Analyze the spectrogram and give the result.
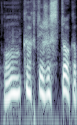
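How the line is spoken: Moaning. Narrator (Russian): простонал он

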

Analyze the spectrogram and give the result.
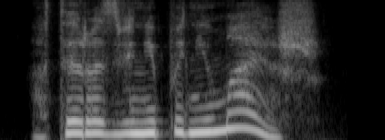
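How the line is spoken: Sad, sighing reply. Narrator (Russian): Вздохнув, грустно ответила Таня

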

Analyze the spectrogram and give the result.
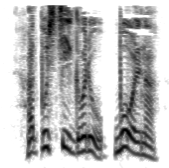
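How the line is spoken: Shouting. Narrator (Russian): крикнул Алексей

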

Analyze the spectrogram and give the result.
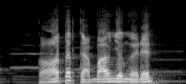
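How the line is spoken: Harsh, stressed words. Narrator (Vietnamese): Bà gằn giọng

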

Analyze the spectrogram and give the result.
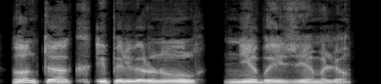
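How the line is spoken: Through gritted teeth. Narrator (Russian): процедил Невельской

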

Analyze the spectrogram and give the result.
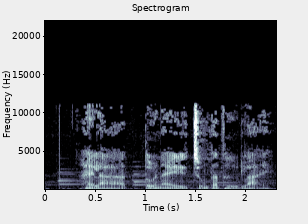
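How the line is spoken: Whisper in ear. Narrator (Vietnamese): Nam Liệt ghé sát vào tai của Hàn Mạc thì thầm

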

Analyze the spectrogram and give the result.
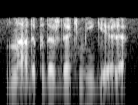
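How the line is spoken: Quiet. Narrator (Russian): сказал он тихо

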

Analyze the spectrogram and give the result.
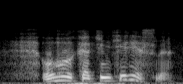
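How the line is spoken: Friendly shared laughter. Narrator (Russian): Оба засмеялись, словно старые гимназические друзья

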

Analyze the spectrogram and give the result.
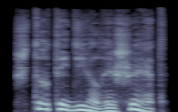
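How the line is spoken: Quiet wail. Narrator (Russian): тихо взвыл Фари

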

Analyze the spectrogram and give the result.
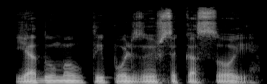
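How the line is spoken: Calm drawl. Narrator (Russian): протянул он, спокойно

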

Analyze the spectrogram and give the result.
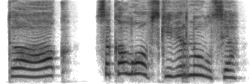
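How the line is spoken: Squeaked. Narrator (Russian): пискнула

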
